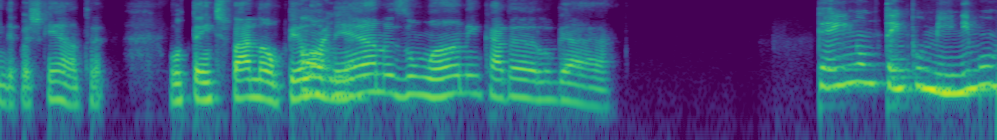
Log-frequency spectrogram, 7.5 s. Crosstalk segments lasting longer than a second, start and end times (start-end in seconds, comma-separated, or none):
none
